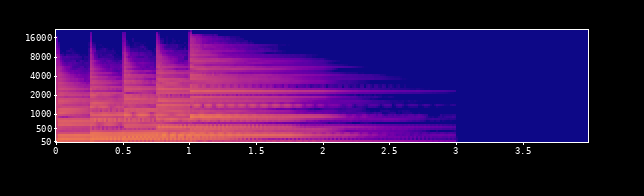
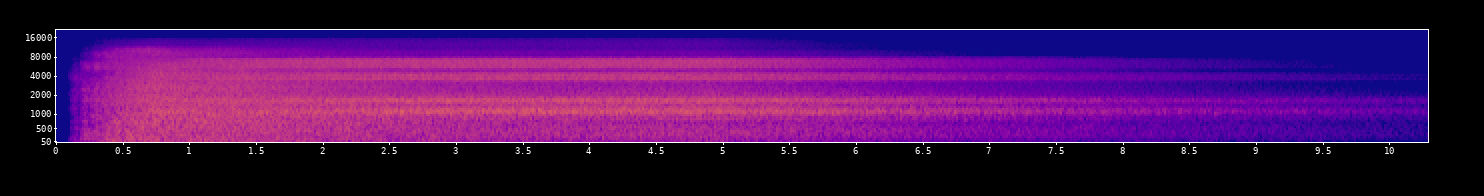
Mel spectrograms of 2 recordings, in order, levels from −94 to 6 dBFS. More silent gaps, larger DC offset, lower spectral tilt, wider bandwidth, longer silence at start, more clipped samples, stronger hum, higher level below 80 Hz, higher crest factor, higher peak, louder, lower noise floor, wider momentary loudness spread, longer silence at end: neither; neither; first, -5 dB/octave vs 0 dB/octave; about the same, 17.5 kHz vs 16 kHz; second, 0 s vs 0.15 s; neither; neither; first, -50 dBFS vs -62 dBFS; about the same, 20 dB vs 16 dB; first, -12 dBFS vs -22 dBFS; first, -27 LUFS vs -33 LUFS; about the same, -68 dBFS vs -70 dBFS; about the same, 15 LU vs 17 LU; second, 1 s vs 1.6 s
